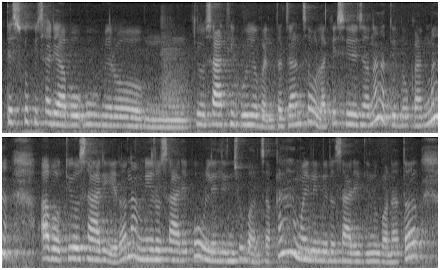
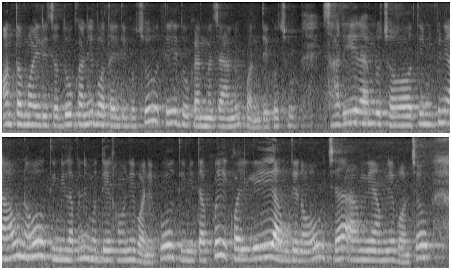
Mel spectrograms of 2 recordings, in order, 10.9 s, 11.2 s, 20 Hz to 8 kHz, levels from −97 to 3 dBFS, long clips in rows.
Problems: constant background noise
